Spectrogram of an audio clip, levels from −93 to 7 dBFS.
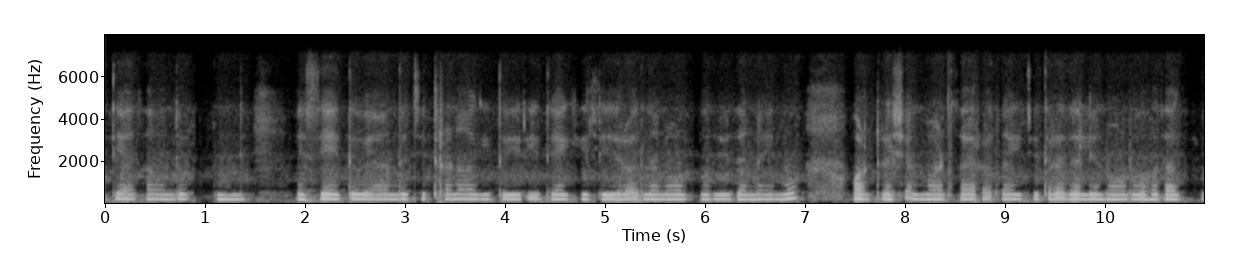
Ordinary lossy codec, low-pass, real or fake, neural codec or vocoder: none; 7.2 kHz; real; none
